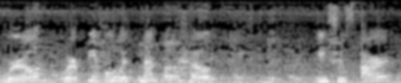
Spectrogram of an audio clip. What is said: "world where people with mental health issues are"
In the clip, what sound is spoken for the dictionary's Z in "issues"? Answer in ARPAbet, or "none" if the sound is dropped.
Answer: S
